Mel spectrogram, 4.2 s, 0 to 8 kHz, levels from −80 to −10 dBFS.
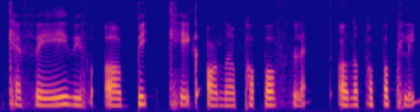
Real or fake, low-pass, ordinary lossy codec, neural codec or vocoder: real; none; none; none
